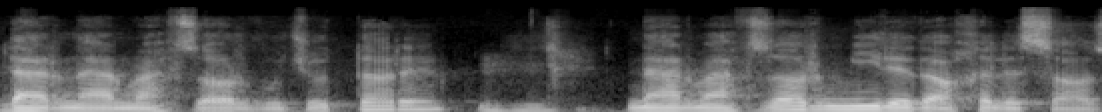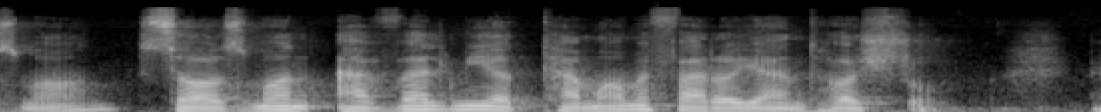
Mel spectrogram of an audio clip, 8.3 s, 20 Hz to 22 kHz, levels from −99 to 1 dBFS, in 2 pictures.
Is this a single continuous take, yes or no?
no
